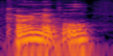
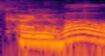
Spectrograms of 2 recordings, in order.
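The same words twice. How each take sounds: First: The word is pronounced the English way. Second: The word is pronounced the Italian way. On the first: The speaker calls it wrong. "not Carnival" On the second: The speaker calls it right. "It's Carnival, because it takes place in Venice"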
